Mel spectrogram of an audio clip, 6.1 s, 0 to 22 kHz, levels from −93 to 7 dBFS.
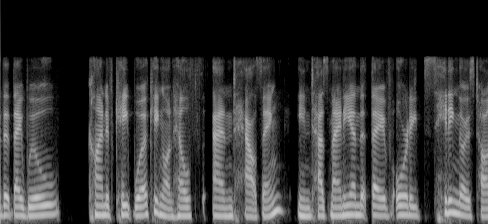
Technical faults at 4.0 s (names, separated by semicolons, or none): none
